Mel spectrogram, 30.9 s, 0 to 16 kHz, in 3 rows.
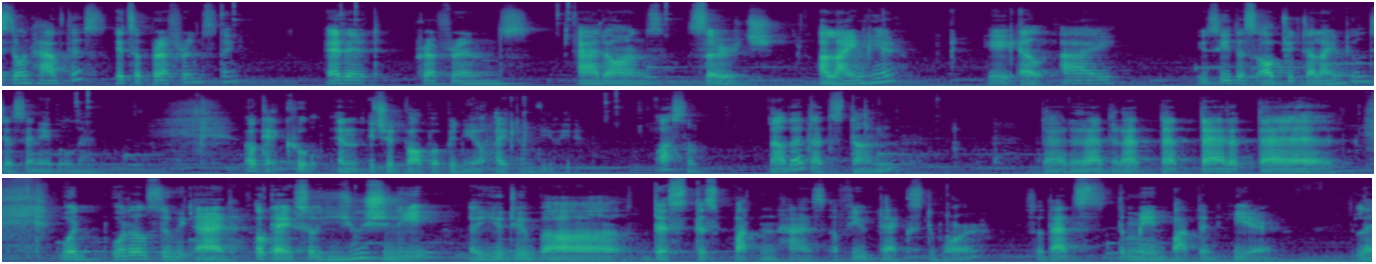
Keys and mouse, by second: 1.6-2.7 drag, 14.1 n, 14.7 click, 15.2 middle click, 16.4 shift+middle drag, 17.4-18.9 middle drag, 23.2-24.4 middle drag, 27.6 middle click.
